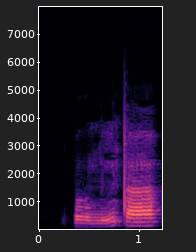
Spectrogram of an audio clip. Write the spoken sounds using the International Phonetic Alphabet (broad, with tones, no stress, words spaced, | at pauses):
k͡po˨mĩ˨˦ ta˦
